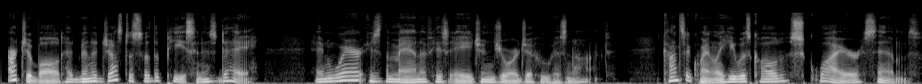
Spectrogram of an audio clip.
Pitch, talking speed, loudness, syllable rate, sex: 120 Hz, 195 wpm, -18 LUFS, 3.9 syllables/s, male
